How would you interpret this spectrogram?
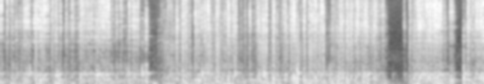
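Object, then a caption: Metal mesh microphone grille. Long acrylic nails scratch across a black hollow metal mesh microphone grille, making a continuous, close-up rasping scrape with a heavy low rumble and a bright hiss on top. The scratching runs almost without a break, dipping only in a few brief pauses before picking up again.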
